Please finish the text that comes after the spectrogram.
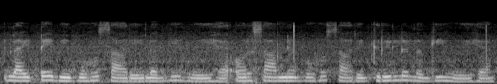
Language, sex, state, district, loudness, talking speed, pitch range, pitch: Hindi, female, Punjab, Fazilka, -19 LUFS, 180 wpm, 150-175 Hz, 165 Hz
